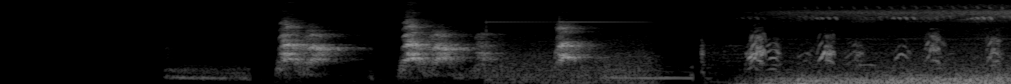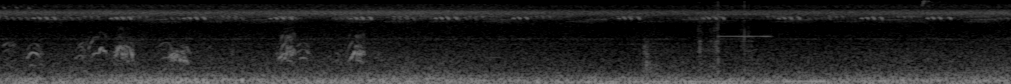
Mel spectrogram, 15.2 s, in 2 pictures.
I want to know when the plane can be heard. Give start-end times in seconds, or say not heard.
not heard.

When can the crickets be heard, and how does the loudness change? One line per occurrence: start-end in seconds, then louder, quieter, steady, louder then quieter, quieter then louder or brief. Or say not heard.
5.5-15.1 steady.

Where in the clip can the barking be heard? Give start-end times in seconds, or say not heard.
1.3-10.4.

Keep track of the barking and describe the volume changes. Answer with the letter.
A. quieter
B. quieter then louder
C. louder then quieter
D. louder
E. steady
A.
